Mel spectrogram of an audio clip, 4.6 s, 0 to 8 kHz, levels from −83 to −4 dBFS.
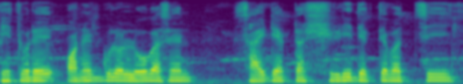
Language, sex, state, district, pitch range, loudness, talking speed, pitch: Bengali, male, West Bengal, Cooch Behar, 115-125 Hz, -16 LUFS, 115 wpm, 120 Hz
